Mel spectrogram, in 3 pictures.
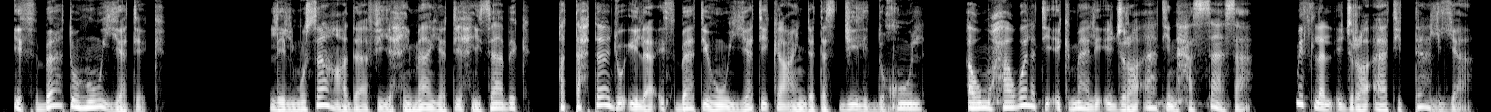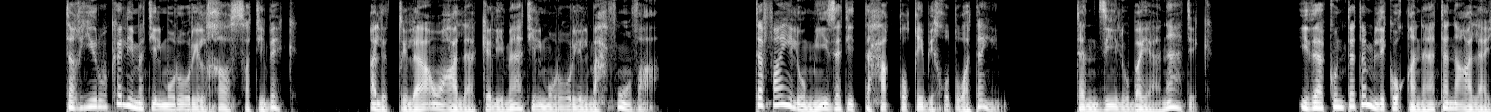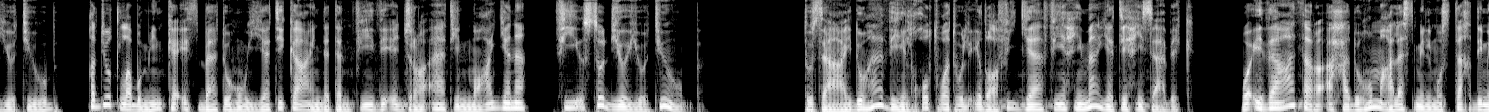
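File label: Arabic Elearning; GoLocalise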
